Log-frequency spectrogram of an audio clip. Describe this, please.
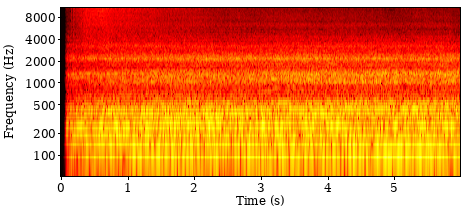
Lala short Synth Vocal Dark Chant Mystery Fantasy Loop 20200625 01
short Synth Vocal Dark Chant Mystery Fantasy Loop
Edited: Adobe + FXs + Mastered
Chant, Dark, Fantasy, Loop, Mystery, Synth, Vocal, abstract, effect, freaky, future, fx, lo-fi, noise, sci-fi, sfx, short, sound, sound-design, sounddesign, soundeffect, strange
